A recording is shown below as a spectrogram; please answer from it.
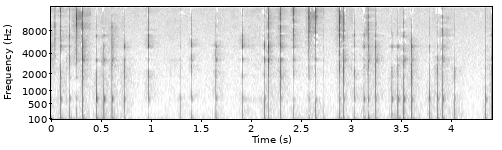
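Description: Long nails tap and scratch along the surface of a solid white plastic rolling pin held horizontally. The result is a rapid, irregular run of sharp, dry clicks with bright ticks that die away almost instantly, with faint scratching between the taps.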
